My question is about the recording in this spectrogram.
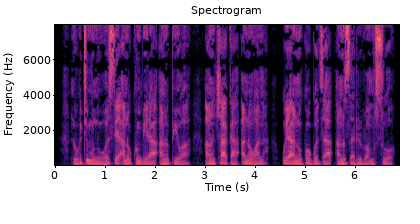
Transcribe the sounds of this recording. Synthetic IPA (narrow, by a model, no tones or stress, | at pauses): no̞k̬utimun̤uwo̞se̞ano̞kumbiɾaʔano̞piːwa | ano̞t͡ʂakaʔano̞waːna | ujeano̞ɡʱo̞ɡʱo̞d͡zaːno̞zarirwamusuːwo̞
